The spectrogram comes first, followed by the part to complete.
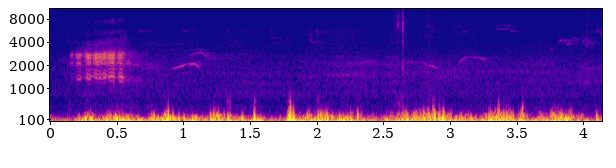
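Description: A sheep bleats once, briefly, just after the start, over a loud, uneven low rumble that runs throughout, with a few faint high chirps later on.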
